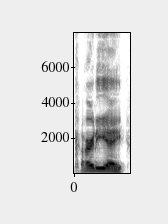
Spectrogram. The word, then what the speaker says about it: Cartier: Cartier is pronounced like Cartier, the fancy brand Cartier.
